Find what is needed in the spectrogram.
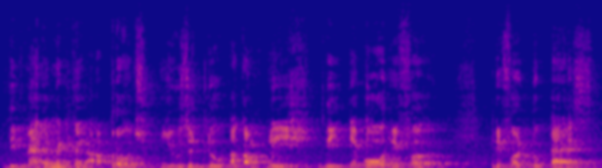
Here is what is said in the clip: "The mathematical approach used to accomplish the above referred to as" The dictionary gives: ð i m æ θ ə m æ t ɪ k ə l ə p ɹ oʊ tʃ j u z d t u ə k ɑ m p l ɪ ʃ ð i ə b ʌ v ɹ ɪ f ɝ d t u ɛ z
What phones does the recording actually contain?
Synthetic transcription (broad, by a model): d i m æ t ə m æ t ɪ k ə l ə p ɹ oʊ tʃ j u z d t u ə k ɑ m p l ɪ ʃ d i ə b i f ɹ ɪ f ɝ d t u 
